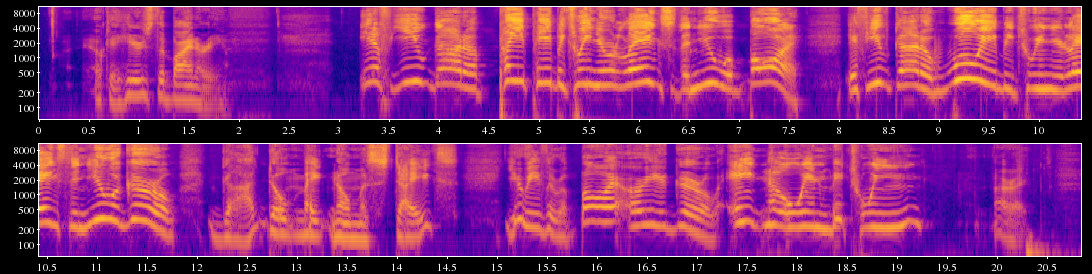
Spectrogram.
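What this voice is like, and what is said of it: Mock Southern politician voice. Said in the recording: “my stupid imitation of a Christian nationalist, MAGA-head, GOP, Southern politician”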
